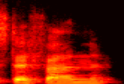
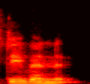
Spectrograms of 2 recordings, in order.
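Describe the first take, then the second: First: The name is said the Swiss way. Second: The name is said the American English way. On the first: "was always Stefan Chivigian to me because I grew up in Switzerland" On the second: "the way you say his name in in American English"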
